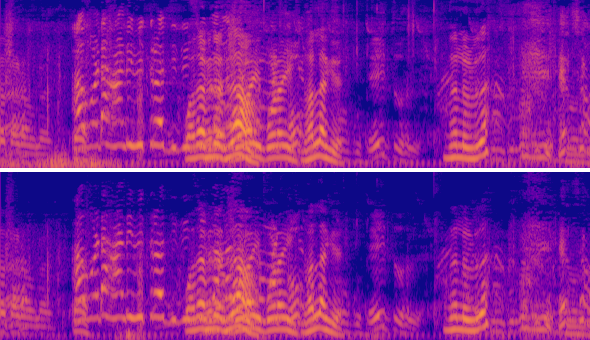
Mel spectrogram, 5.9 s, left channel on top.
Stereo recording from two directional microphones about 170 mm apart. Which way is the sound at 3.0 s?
70° left (ahead or behind).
